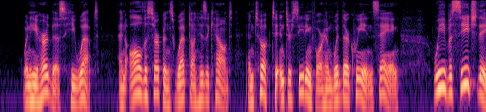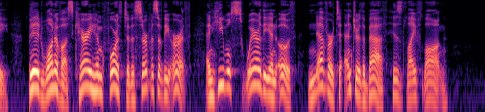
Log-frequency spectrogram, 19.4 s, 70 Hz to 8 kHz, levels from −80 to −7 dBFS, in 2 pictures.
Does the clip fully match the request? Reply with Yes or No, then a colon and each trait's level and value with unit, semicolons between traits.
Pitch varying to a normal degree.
No: wide, 6.7 semitones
